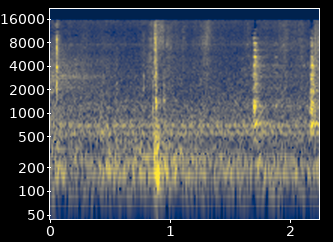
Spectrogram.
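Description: Two light clicks, about a second in and again near the end, as disconnected coolant hoses and their fittings are handled and moved aside in an engine bay, over a faint steady background hiss.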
